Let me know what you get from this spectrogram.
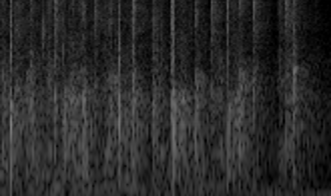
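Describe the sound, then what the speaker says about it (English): Clapping at a Board of Education meeting, a short run of separate, fairly close hand claps from a small group with an uneven rhythm. "We got to applause again."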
